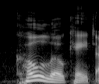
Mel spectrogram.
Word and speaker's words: collocate: But see, I would actually want to pronounce it collocate. I want to emphasize the first syllable, but the only approved pronunciations are emphasizing the second and third syllable. So I will say collocate, because the word locate is in there.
